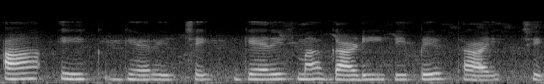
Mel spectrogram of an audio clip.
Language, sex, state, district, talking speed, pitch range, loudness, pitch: Gujarati, female, Gujarat, Gandhinagar, 110 wpm, 220-245 Hz, -19 LUFS, 230 Hz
